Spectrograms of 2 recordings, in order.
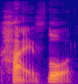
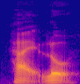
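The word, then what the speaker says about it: Hailuo: So whenever we're working on a video that requires like any 2D, 3D, we like to use the Howloo. In Chinese, we pronounce it Hai Luo. Hai Luo.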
